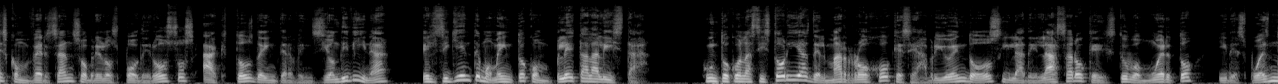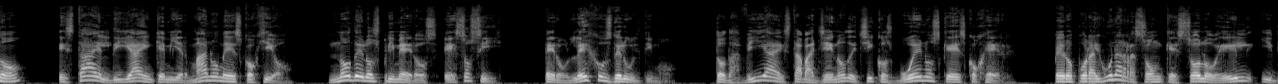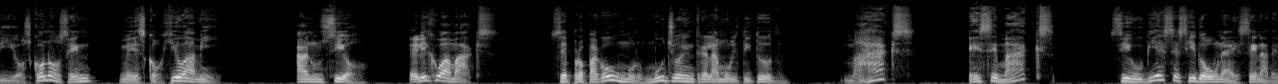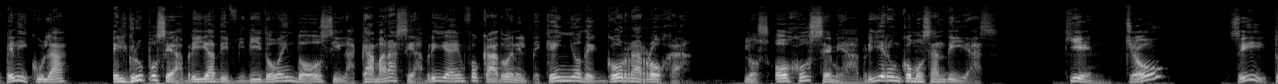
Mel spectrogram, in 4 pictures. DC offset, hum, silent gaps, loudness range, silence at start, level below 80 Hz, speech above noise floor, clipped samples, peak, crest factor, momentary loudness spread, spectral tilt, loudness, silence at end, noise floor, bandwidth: under 0.1%; none; 48.41-48.86 s, 50.11-50.54 s; 4 LU; 0 s; -48 dBFS; 40 dB; under 0.1%; -2 dBFS; 20 dB; 12 LU; -6 dB/octave; -22 LUFS; 0 s; -61 dBFS; 17 kHz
